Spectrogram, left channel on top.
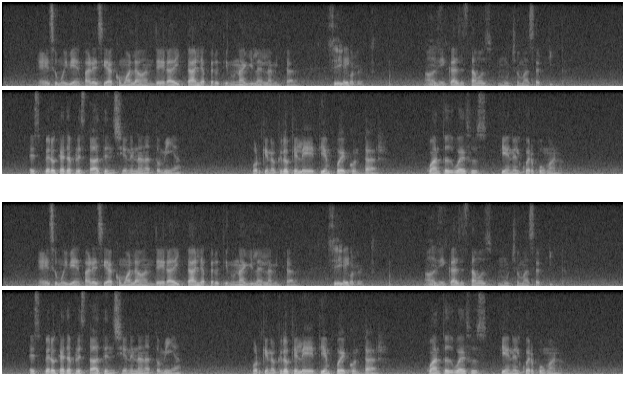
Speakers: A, on the right; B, in the centre.
A: Eso, muy bien. Parecida como a la bandera de Italia, pero tiene un águila en la mitad.
B: Sí,
A: ¿Ok?
B: correcto.
A: Bueno,
B: Listo.
A: Vamos bien, cada vez estamos mucho más cerquita. Espero que haya prestado atención en anatomía, porque no creo que le dé tiempo de contar. ¿Cuántos huesos tiene el cuerpo humano?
